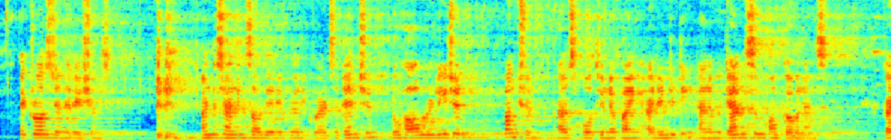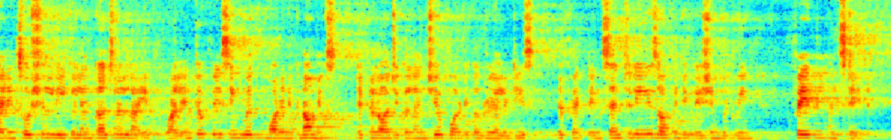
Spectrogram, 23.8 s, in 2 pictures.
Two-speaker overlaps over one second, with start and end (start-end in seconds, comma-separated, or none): none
